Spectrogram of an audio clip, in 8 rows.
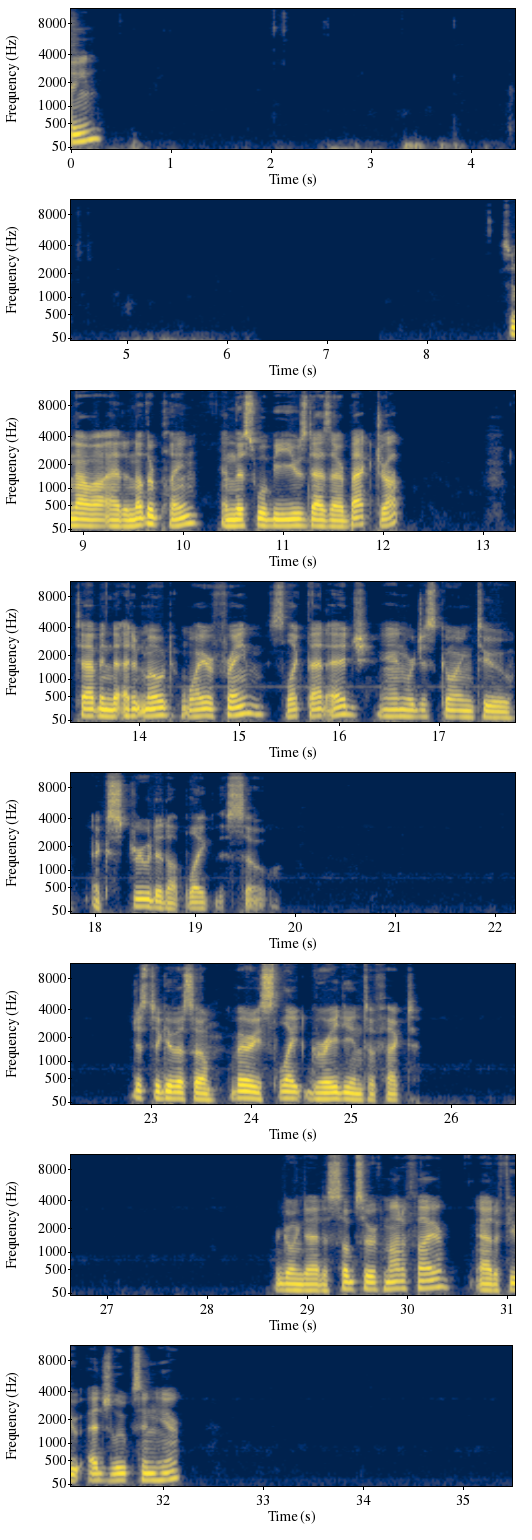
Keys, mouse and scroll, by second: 0.8 middle click, 1.3 shift+z, 7.4 z, 7.7 z, 9.6 shift+a, 11.2 s, 13.9 KP_3, 14.4 Tab, 15.6-18.2 typing, 19.3 e, 20.9 e, 22.1 e, 23.6 e, 25.7 Tab, 27.0 z, 29.7 ctrl+2, 30.2 Tab, 31.0 ctrl+r, 33.1 ctrl+r, 35.3 ctrl+r.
